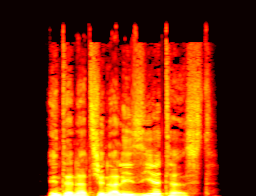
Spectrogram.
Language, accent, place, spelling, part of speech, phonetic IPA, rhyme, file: German, Germany, Berlin, internationalisiertest, verb, [ɪntɐnat͡si̯onaliˈziːɐ̯təst], -iːɐ̯təst, De-internationalisiertest.ogg
- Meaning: inflection of internationalisieren: 1. second-person singular preterite 2. second-person singular subjunctive II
